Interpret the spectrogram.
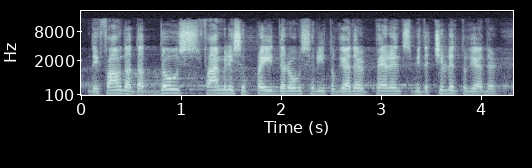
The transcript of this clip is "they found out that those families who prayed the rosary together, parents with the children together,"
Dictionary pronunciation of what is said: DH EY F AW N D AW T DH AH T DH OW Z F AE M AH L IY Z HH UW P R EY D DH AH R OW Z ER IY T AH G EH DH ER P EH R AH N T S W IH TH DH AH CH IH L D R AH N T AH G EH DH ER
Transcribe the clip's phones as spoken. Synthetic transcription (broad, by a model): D EY F AW N D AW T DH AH T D OW S F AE M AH L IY S HH UW P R EY D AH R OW S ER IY T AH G EH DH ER P EH R AH N T S W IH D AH CH IH L D R AH N T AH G EH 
